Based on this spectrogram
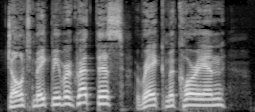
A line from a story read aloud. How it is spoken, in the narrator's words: Mom yelled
